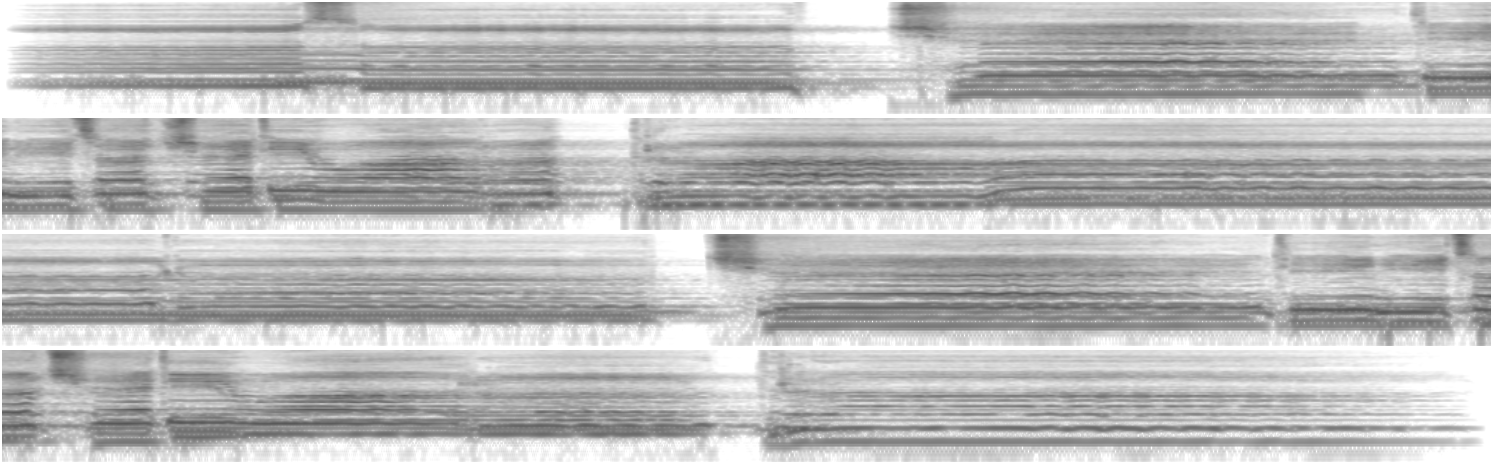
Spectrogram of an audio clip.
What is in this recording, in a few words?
Voice Quartet; Coroana de trandafiri; craciun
